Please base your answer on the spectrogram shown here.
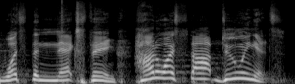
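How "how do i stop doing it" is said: put-on panicked child.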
